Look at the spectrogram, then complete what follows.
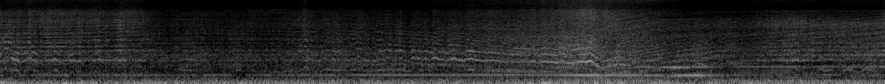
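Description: Small electric RC helicopter in flight: the brushless main-rotor motor and tail motor give a thin, buzzing whine that wavers up and down in pitch as it manoeuvres. The pitch dips sharply and recovers about six seconds in.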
